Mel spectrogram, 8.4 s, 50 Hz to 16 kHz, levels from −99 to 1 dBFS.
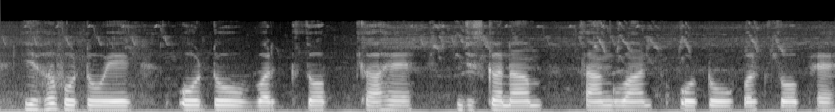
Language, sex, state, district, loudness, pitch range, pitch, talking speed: Hindi, male, Haryana, Charkhi Dadri, -14 LUFS, 85-140 Hz, 135 Hz, 95 wpm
